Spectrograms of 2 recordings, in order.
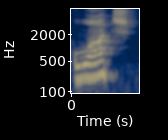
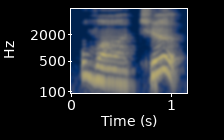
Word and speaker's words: उवाच: कि उसम हम जैसे हिंदी की तरह हिंदी में हमारा दोष होता है कि हम राम आधा आधा बोल रहे होते हैं श्याम तो वैसा संस्कृत में उच्चारण नहीं चलता उवाच ऐसा नहीं चलता उवाच जब बोलेंगे तभी वो स्वीकार किया जाता है कि आपने पूर्ण एक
